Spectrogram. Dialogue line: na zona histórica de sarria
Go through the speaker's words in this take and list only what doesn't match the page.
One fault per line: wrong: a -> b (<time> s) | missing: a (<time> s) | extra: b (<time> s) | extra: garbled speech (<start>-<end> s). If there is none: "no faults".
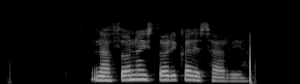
no faults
